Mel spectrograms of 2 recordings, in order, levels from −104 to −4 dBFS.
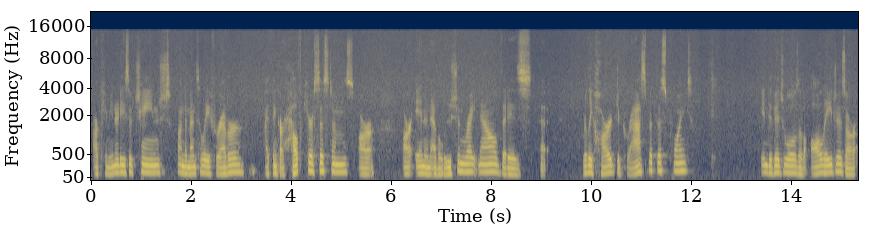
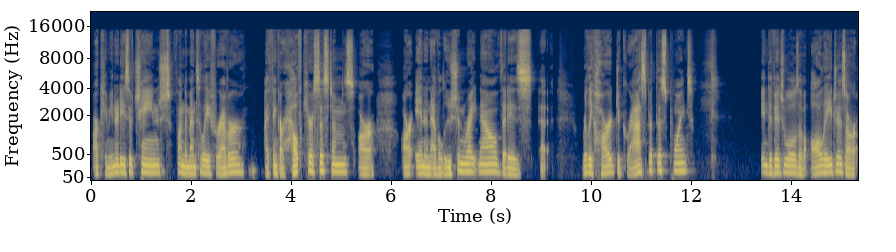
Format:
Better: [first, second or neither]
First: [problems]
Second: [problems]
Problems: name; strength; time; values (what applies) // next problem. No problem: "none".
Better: second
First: hiss; noticeable; throughout; 15 dB below the speech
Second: none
